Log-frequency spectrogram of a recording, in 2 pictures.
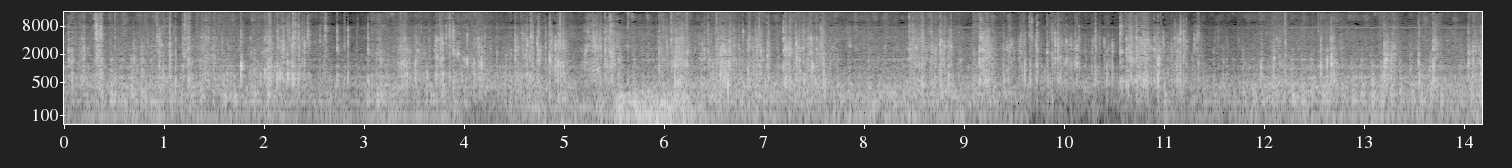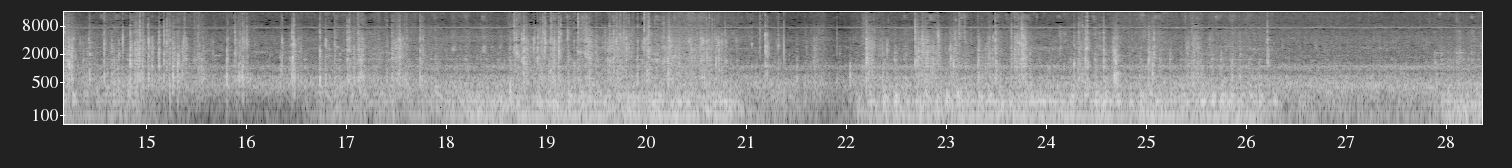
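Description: Snail shells clicking and rattling against a metal wok as they are stirred with a wooden spatula while frying in a spice paste, with sizzling. A steady low hum runs underneath. The stirring eases off near the end.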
